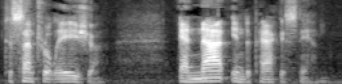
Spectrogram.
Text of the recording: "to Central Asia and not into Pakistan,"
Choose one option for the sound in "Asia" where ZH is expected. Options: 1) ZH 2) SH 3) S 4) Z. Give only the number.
1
